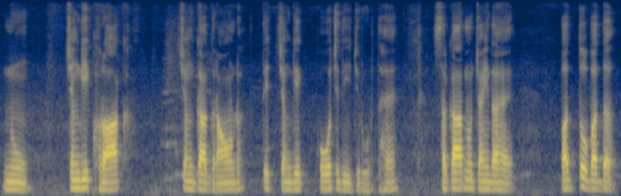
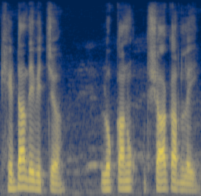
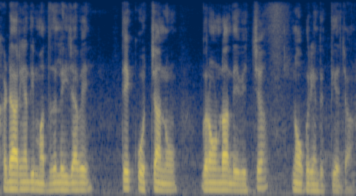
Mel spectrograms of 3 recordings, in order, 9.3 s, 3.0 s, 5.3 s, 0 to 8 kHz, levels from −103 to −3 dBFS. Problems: background sounds at intervals, background conversations at intervals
